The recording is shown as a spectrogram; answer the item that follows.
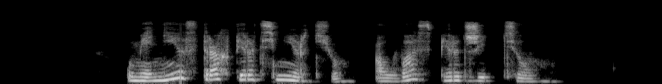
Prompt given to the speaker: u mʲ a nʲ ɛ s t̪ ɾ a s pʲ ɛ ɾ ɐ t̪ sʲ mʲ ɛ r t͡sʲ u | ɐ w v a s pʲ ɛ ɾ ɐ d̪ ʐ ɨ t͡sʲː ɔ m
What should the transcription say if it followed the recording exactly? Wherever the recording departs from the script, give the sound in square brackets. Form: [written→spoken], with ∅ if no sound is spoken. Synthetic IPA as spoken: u mʲ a nʲ ɛ s t̪ ɾ a [s→x] pʲ ɛ ɾ ɐ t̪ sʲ mʲ ɛ r t͡sʲ u | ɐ w v a s pʲ ɛ ɾ ɐ d̪ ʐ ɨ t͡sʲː ɔ m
